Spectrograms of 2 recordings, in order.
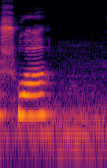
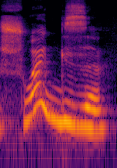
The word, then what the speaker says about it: choix: que je vais lire schwag non Sch non choiss non plus je le lis choix comme ça c'est-à-dire la lettre X ne se prononce pas et un autre exemple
